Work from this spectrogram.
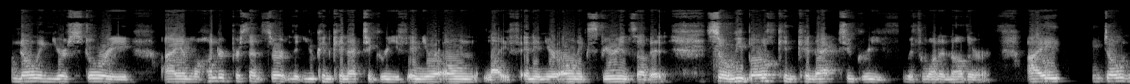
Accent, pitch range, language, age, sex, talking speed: American, 120-135 Hz, English, 30-49, male, 190 wpm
